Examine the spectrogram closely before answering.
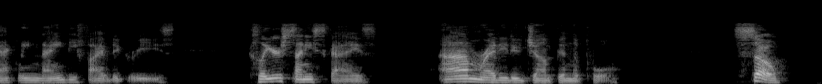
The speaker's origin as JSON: {"language": "English", "country": "United States", "lives_now": "Palm Springs, United States", "said": "I'm Mexican American"}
